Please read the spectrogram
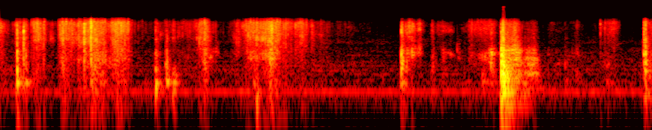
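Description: Plastic shrink-wrap being torn and crinkled off a sealed box of hockey cards, in a run of short rustling bursts. Then a few clicks and one sharp knock about three seconds in.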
